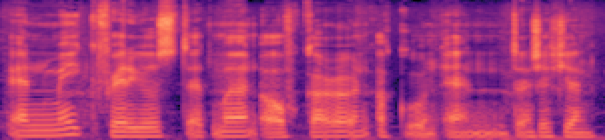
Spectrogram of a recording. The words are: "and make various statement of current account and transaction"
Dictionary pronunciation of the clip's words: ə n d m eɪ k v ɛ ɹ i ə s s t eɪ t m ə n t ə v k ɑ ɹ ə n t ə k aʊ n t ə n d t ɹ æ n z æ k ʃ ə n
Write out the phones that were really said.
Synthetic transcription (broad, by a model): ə n m eɪ k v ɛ ɹ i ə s s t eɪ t m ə n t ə f k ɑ ɹ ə n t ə k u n ə n t ɹ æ n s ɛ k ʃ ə n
